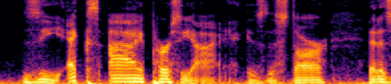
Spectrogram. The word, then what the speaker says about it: Xi Persei: It is being illuminated by Z Persei. Z Persei is the star there, if you want to go look at it yourself. And yes, it is spelled like the Prime Minister of China. Xi Persei is the star that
